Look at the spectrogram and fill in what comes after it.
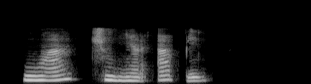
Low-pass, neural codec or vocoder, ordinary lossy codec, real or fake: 5.4 kHz; autoencoder, 22.05 kHz, a latent of 192 numbers a frame, VITS, trained on one speaker; AAC, 24 kbps; fake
